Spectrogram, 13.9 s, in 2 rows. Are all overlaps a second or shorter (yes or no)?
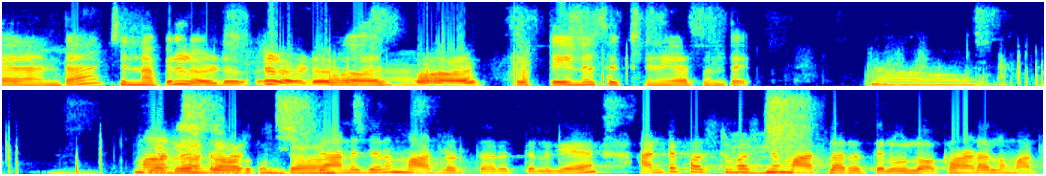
yes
